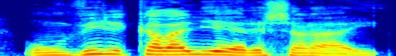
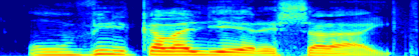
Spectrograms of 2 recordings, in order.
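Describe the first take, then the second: The two takes are said the same way.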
